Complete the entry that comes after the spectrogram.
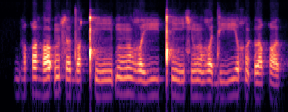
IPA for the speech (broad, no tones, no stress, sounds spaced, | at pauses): bʱ ə qʷ ɯ ɦ ɒ ʔ ũ ɬ ɤ d ɒ ǃʰ ĩː ɓ ũː ʁʷ iː ǃʰ ĩː ɕ ũː ʁʷ e d iː χʷ ə̃ ʔ ɤ qʷ ɤ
